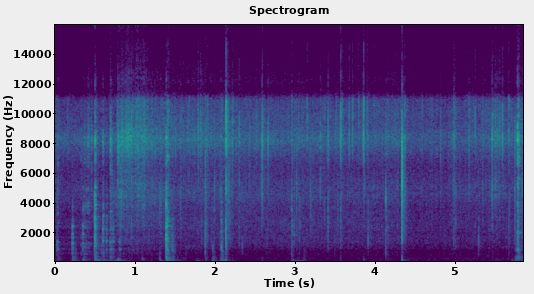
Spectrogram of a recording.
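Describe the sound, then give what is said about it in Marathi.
Stuffed eggplants sizzle and fry in a pan with onion sautéed until pinkish, giving a faint, continuous crackle broken by scattered sharp pops and stirring clicks. “कांदा गुलाबी रंगावर परतून झाला की त्याच्यात आपण stuff केलेली वांगी टाकायची आहेत”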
